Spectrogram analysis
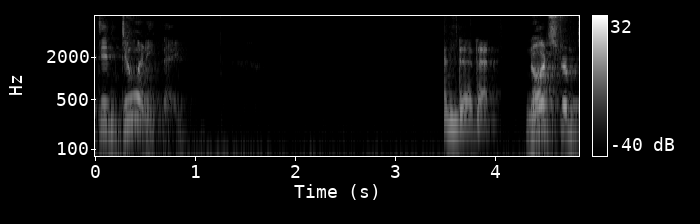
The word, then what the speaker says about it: Nordstrom: look at how now a lot of people get it wrong they pronounce it nordstroms that's that's wrong it's just nordstrom various people performed namely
